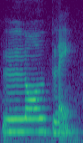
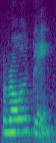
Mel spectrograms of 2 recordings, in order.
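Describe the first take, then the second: First: The first word begins with an L sound. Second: The first word begins with an R sound. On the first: The speaker calls it wrong. "ang sabi ng estudyante mo" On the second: The speaker calls it right.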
